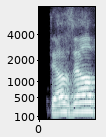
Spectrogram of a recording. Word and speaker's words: Dalzell: Dalzell, buddy. Yes, sir. I like to pronounce all the letters. Apparently, it was a Scottish name, and okay. So pronounced it Dazzle, but...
